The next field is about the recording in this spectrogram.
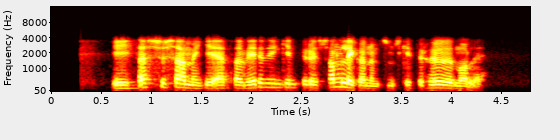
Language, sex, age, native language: Icelandic, male, 20-29, Icelandic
